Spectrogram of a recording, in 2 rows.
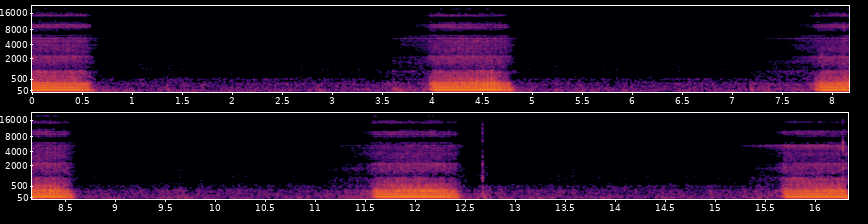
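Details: Sleeping person snoring: loud, low, rattling snores repeating regularly about every four seconds, roughly 15 breaths a minute, quiet between them.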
